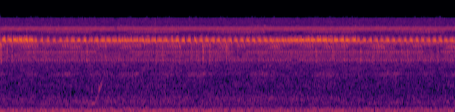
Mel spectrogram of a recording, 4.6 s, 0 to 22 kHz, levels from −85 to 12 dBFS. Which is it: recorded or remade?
recorded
